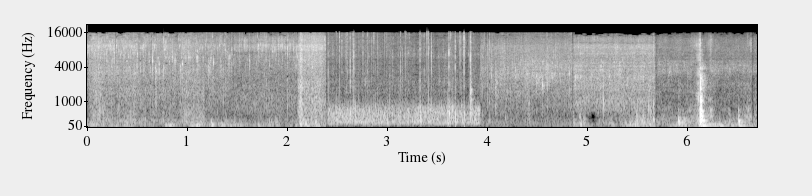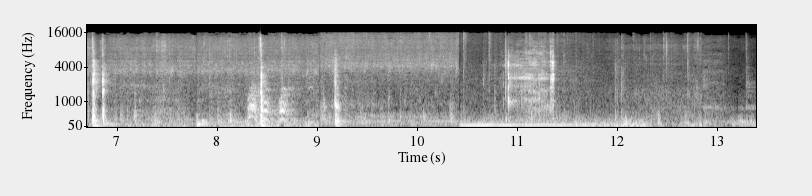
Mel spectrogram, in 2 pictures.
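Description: Pike pieces sizzling as they fry in a pan, a steady hiss for the first five seconds or so. Then a knife knocks sharply on a wooden cutting board as vegetables are cut, several separate strikes.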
